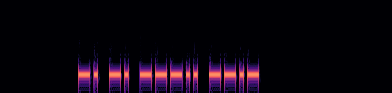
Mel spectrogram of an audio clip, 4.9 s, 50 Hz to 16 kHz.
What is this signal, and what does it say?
Morse code, heard as a keyed tone, about 25 wpm, 700 Hz. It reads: NN8Q
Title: USA Call Signs - 4 Characters - Repeated 2x - 25wpm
